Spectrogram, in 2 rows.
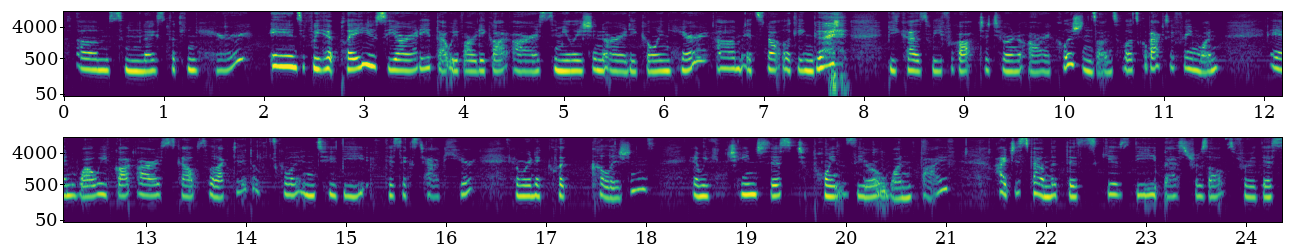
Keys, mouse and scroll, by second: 0.4-1.0 scroll up 3, 1.0-1.8 shift+middle drag, 7.6 space, 10.1-13.1 drag, 14.0 click, 16.3-21.5 drag.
